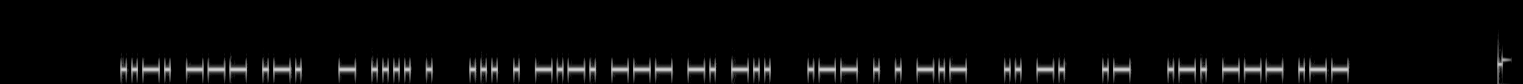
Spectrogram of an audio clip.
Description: Morse code, heard as a keyed tone, about 22 wpm, 700 Hz. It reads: FOR THE SECOND WEEK IN A ROW
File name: practice / 22wpm / Sets of 7 Words - 22wpm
